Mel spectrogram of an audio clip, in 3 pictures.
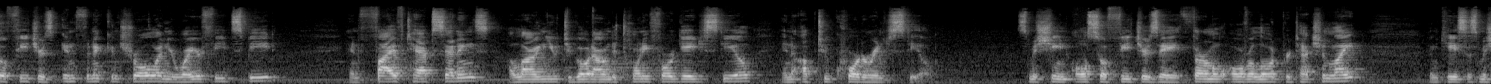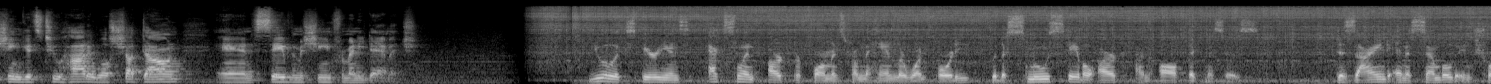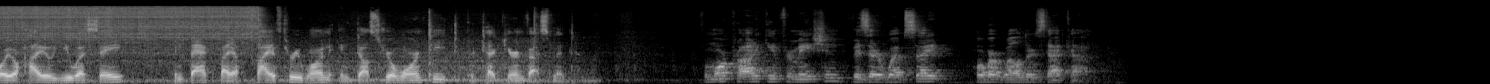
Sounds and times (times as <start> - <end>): Speech: 0.0 - 2.8, 3.5 - 9.4, 10.2 - 13.7, 14.3 - 19.2, 20.8 - 27.5, 28.3 - 35.6, 36.8 - 40.8.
